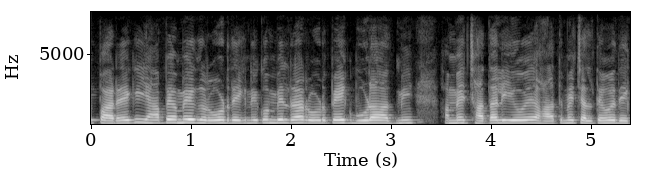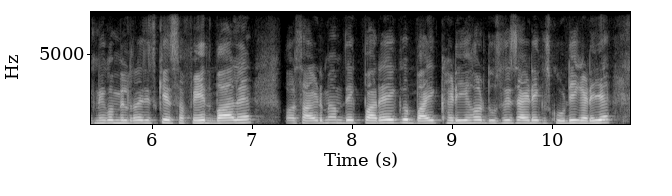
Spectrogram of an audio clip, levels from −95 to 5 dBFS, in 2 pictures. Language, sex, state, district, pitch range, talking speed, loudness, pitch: Hindi, male, Uttar Pradesh, Deoria, 185-200 Hz, 295 wpm, -16 LUFS, 190 Hz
